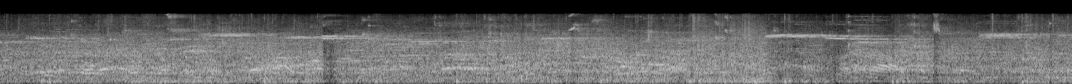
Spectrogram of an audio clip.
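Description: Busy sports-hall din from many volleyball courts at once: overlapping voices and shouts, volleyballs being struck and bouncing, and short high-pitched squeaks coming and going, all echoing in a large hall.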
